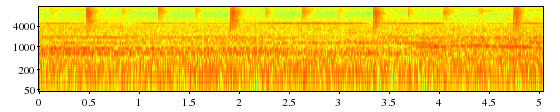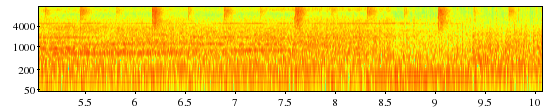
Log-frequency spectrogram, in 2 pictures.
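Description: Helicopter cabin noise heard from inside: the engine and rotor give a loud, steady drone with a constant whine running through it.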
